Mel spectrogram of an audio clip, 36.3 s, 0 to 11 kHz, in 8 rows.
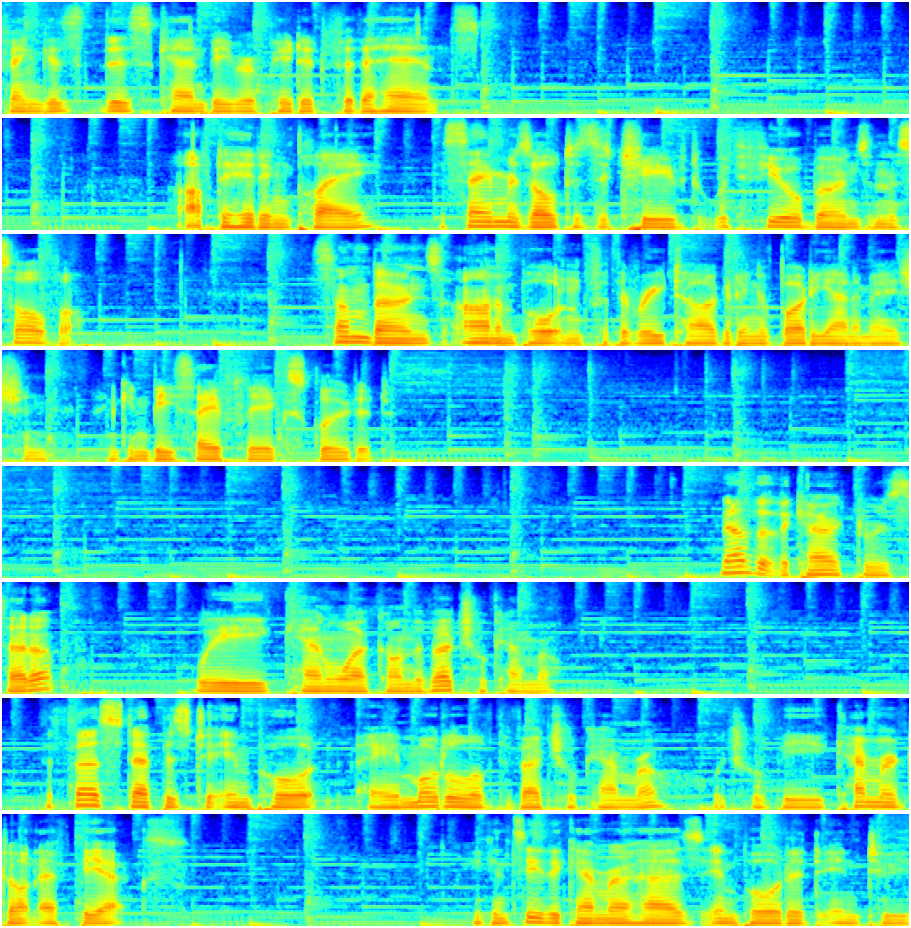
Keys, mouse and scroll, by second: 0.6 alt+click, 2.4 click, 3.6 click, 5.0 click, 6.6 alt+click, 12.4 click, 13.3 alt+click, 14.9 click, 17.0 click, 18.7 alt+click, 20.1 click, 23.7 click, 25.0 alt+click, 27.2 click, 29.8 click, 31.5 alt+click, 32.7 click.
